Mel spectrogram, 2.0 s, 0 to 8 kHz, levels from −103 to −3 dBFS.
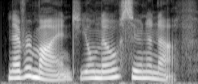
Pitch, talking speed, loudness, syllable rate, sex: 225 Hz, 180 wpm, -16 LUFS, 4.4 syllables/s, female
